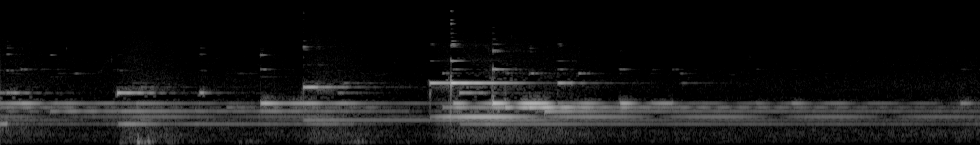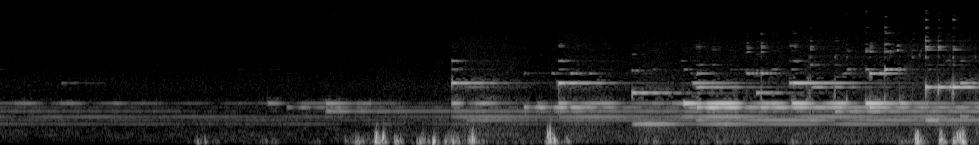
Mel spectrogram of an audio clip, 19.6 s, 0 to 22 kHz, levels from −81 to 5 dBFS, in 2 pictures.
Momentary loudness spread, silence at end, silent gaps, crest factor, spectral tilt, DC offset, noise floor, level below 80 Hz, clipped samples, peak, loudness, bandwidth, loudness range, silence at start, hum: 25 LU; 0 s; none; 22 dB; -4.5 dB/octave; under 0.1%; -56 dBFS; -52 dBFS; under 0.1%; -8 dBFS; -26 LUFS; 16.5 kHz; 23 LU; 0 s; none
